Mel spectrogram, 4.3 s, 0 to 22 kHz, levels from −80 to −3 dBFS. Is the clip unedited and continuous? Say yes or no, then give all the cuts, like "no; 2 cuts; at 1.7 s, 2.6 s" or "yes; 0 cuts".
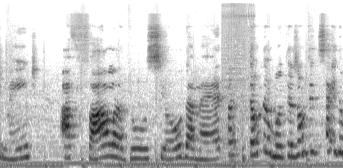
no; 1 cut; at 3.0 s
